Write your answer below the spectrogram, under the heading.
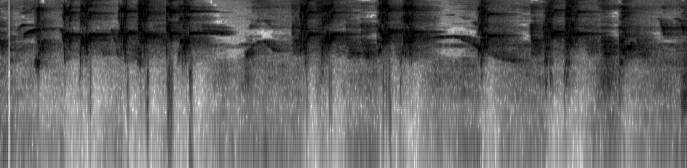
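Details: Black-winged myna master song for training, lively and varied: clusters of sharp, high clicking and whistled notes in quick bursts, separated by short gaps, with a few sliding whistles.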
